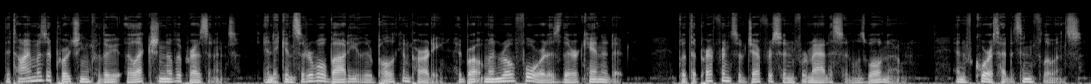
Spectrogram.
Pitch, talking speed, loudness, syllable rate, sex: 115 Hz, 225 wpm, -19 LUFS, 7.4 syllables/s, male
